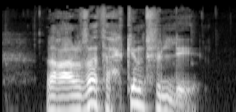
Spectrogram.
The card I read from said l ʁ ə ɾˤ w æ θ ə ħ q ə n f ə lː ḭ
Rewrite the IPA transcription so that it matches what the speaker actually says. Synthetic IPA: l ʁ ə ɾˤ v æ θ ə ħ k ə m f ə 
